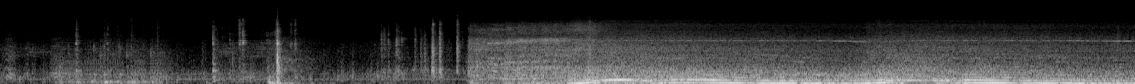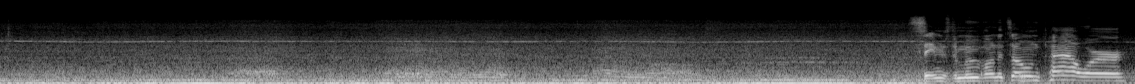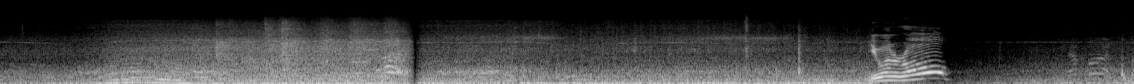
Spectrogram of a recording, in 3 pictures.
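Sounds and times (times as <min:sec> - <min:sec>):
car engine starting and idling: 0:04.2 - 0:34.0.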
